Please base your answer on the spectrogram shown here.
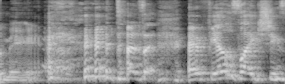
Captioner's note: laughs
